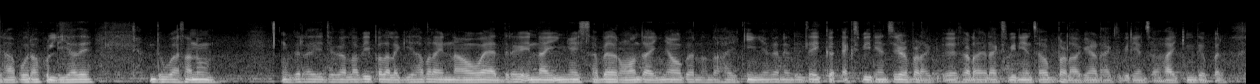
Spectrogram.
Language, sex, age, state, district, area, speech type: Dogri, male, 18-30, Jammu and Kashmir, Kathua, rural, spontaneous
